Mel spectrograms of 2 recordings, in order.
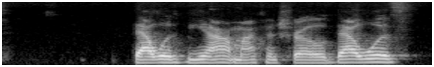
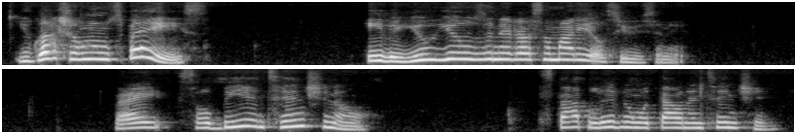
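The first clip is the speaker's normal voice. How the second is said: fired-up urging; 7 semitones higher than usual. Real, not acted. Coach urging the audience.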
